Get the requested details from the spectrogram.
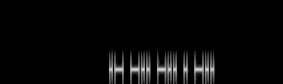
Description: Morse code, heard as a keyed tone, about 44 wpm, 700 Hz. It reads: ADDED
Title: ED Suffix - Top 100 Words with Base Words 45wpm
